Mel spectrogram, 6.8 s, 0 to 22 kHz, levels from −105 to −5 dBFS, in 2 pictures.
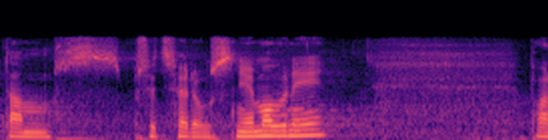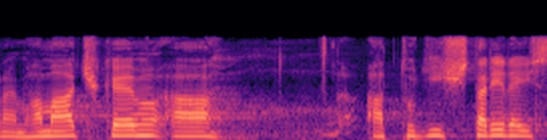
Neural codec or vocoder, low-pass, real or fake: none; 7.2 kHz; real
